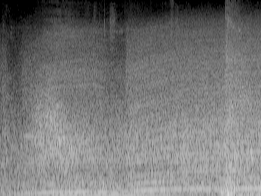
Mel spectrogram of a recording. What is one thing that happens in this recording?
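A van engine hums steadily and shifts up in pitch as it drives.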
